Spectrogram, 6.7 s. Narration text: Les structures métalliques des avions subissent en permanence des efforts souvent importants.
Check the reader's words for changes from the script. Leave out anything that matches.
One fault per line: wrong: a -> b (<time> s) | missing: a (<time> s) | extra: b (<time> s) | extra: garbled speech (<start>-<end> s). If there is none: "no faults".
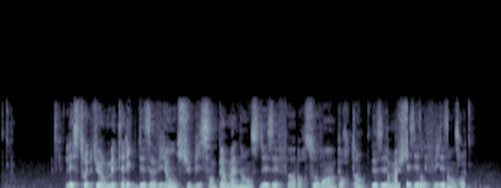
extra: garbled speech (5.0-6.2 s)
